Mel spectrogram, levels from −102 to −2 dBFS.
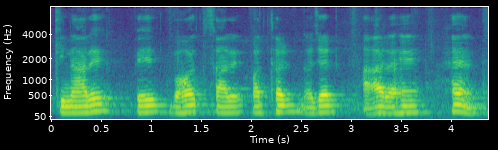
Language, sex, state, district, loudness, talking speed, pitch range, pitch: Hindi, male, Bihar, Patna, -16 LUFS, 125 wpm, 120-130 Hz, 125 Hz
